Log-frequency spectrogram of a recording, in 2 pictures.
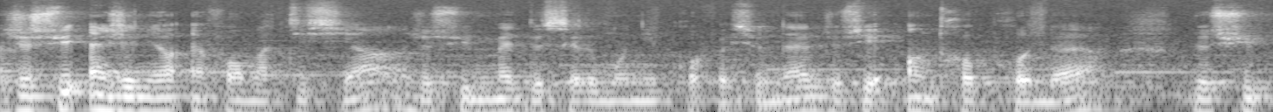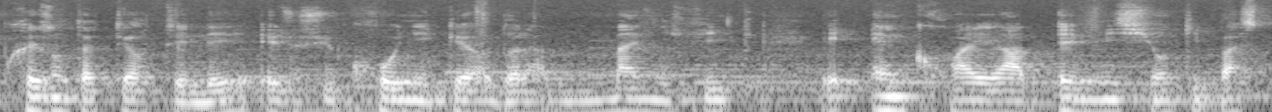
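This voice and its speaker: A Congolese man with a Congolese French accent hosting a live motivational talk, coaxing his viewers and often jumping into high exclamations. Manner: animated, coaxing audience, rising into high exclamations. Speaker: motivational speaker and live host. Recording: echoey room with audible background noise.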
